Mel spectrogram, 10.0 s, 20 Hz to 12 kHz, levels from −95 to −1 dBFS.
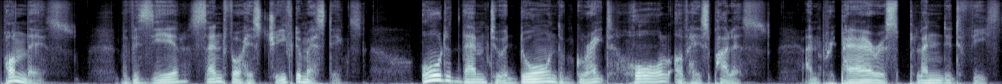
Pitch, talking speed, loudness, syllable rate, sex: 100 Hz, 145 wpm, -19 LUFS, 4.3 syllables/s, male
